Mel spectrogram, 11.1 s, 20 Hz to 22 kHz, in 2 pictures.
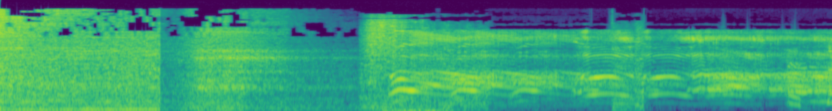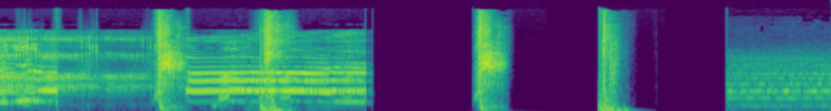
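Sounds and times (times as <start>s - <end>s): stick striking a body: 6.6s - 7.5s, 8.7s - 9.0s, 9.6s - 9.8s.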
